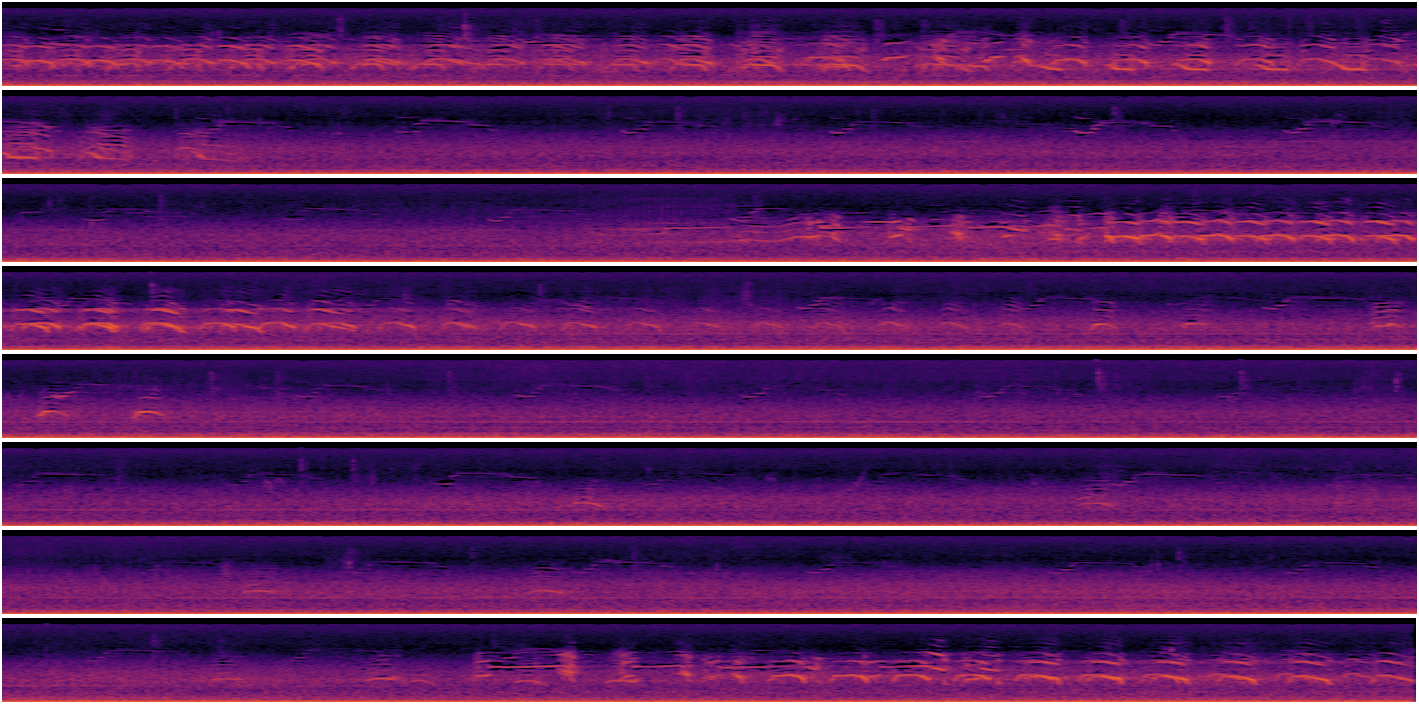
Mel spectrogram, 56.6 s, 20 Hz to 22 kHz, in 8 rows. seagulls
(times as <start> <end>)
0.0 8.5, 16.6 29.2, 50.0 56.5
